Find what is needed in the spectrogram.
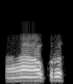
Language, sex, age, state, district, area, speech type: Maithili, male, 18-30, Bihar, Muzaffarpur, rural, conversation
